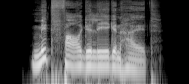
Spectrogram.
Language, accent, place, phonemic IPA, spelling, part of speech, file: German, Germany, Berlin, /ˈmɪtfaːɡəleːɡŋ̩haɪ̯t/, Mitfahrgelegenheit, noun, De-Mitfahrgelegenheit.ogg
- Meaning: 1. lift, ride 2. carpooling (sharing a car journey with someone else)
